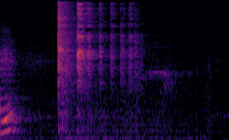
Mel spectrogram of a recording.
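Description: A metal spoon clinks and clatters against a glass mixing bowl about half a second in, ringing briefly as it fades.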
